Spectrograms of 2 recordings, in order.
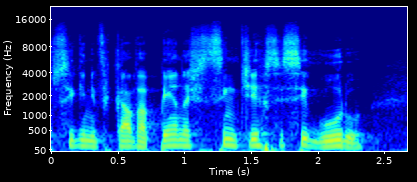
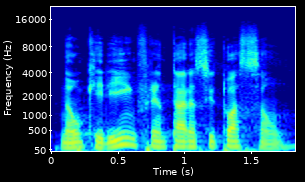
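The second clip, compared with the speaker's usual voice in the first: ordinary delivery, nothing marked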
